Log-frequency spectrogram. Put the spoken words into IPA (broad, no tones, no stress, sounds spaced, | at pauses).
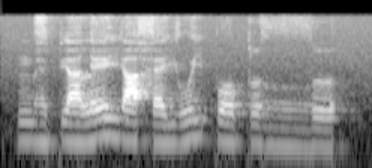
m ɛ̤ pʲ a l e j a h ɛ j u j p o p l o̤ l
